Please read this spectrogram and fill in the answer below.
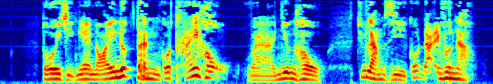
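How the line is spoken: Loud voice. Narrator (Vietnamese): Phạm Thư còn đang lớn tiếng

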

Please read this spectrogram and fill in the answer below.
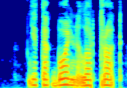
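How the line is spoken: Whisper. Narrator (Russian): шепнула

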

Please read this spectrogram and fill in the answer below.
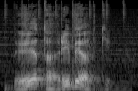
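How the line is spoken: Suddenly tender. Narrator (Russian): вдруг неожиданно ласково сказал он

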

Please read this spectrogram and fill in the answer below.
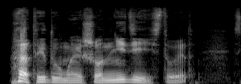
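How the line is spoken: Skeptical snort. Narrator (Russian): скептически хмыкнул слон

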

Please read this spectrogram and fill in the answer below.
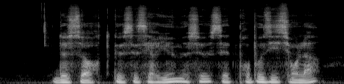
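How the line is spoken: Gentle elderly woman asking. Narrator (French): demanda doucement la vieille femme

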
